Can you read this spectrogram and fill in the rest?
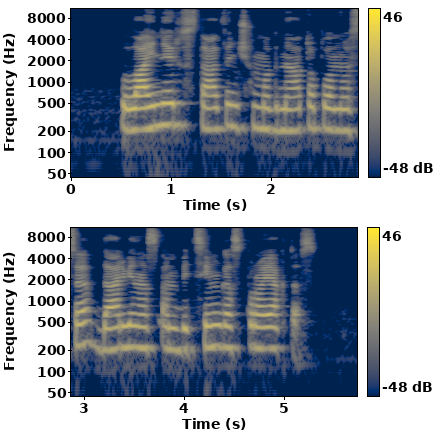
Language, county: Lithuanian, Vilnius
